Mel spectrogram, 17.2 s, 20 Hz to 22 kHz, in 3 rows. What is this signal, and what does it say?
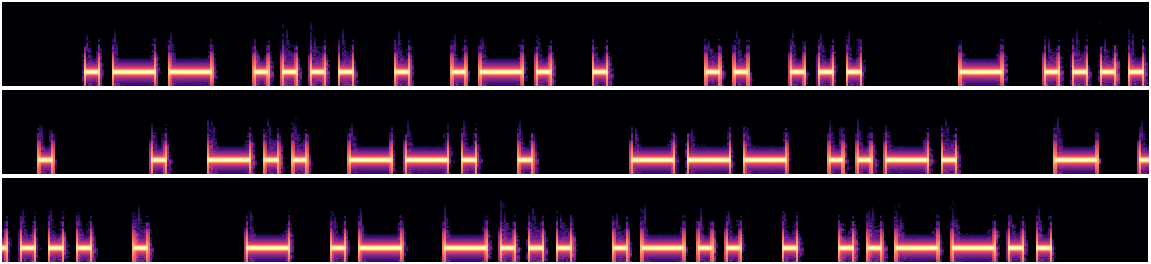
Morse code, heard as a keyed tone, about 17 wpm, 700 Hz. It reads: WHERE IS THE EDGE OF THE TABLE?
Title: Sentences from Top 1300 Words 17wpm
